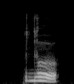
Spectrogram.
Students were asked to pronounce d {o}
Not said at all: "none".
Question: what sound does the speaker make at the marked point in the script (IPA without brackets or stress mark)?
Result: o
